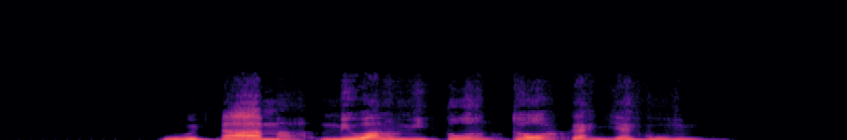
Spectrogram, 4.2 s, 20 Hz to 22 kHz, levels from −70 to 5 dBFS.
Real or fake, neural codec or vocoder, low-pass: fake; codec, 16 kHz in and 24 kHz out, 0.4 kbps, LongCat-Audio-Codec, four codebook decoder; 10.8 kHz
